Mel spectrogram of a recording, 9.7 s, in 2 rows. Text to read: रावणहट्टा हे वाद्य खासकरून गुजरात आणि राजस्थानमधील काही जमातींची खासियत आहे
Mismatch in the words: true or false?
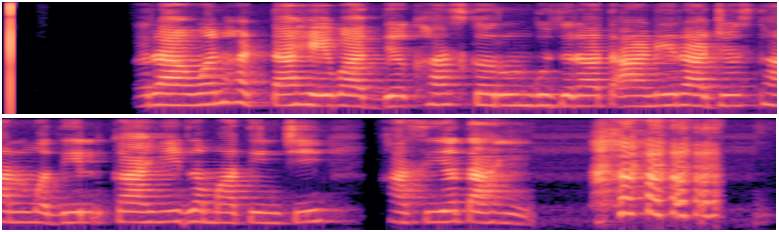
false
